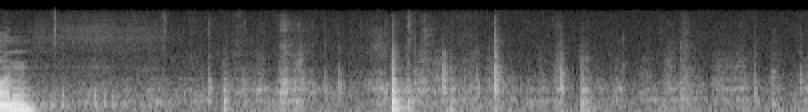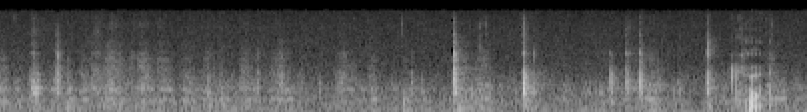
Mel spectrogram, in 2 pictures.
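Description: Quiet handling noises: scraping and a few sharp clicks as a CPU-cooler mounting standoff is worked through a motherboard's mounting hole.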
